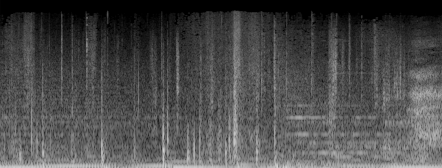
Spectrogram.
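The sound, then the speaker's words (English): Running footsteps of a woman fleeing three men while carrying her groceries: quick, irregular footfalls over a steady low sustained musical drone. “Veronica runs away from the three men, holding on to her groceries. Not used to running or evading people this way, Veronica slips a few times. But very soon, the three men are on her.”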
